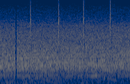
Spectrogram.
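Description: Arena crowd cheering in a steady roar, with sharp clicks about twice a second over it.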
